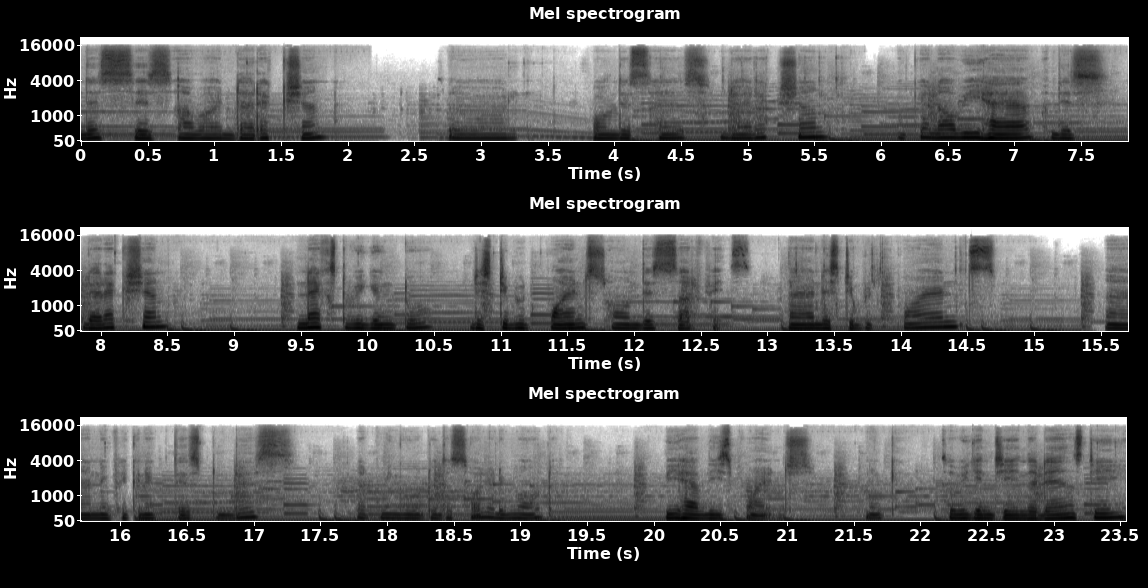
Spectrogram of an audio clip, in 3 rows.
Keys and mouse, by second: 2.1 n, 2.5-3.2 drag, 3.3 click, 5.8-6.7 drag, 5.8 n, 15.0-15.9 drag, 17.6 z, 19.9 KP_1.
